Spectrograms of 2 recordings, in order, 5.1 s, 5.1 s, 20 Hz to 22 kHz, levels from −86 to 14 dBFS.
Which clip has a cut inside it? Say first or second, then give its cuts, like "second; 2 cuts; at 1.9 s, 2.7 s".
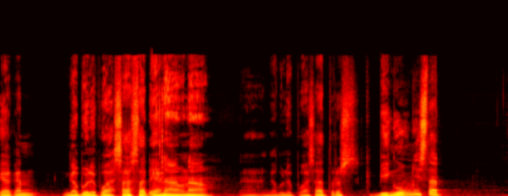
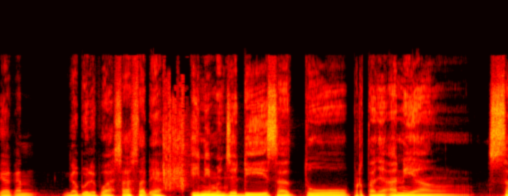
second; 1 cut; at 1.6 s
